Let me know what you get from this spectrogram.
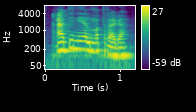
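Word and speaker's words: مطرقة: হাতুড়ির আরবি মিত্রাগা।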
